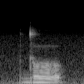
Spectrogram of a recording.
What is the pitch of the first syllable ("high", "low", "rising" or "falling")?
low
